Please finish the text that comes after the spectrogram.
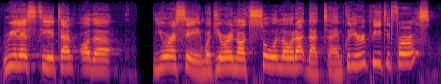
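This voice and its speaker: A woman's voice: on the high side, lively intonation, moderate pace, a little mellow, clean tone. A woman hosting a radio interview, chatty and often repeating words as she searches for them. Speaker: radio host.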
